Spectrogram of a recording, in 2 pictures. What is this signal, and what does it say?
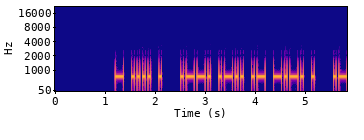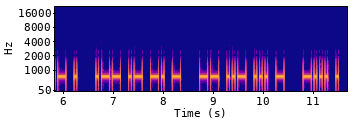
Morse code, heard as a keyed tone, about 22 wpm, 700 Hz. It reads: THE PLACE WE WANT MUST BE
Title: Sentences from Top 1400 Words 22wpm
